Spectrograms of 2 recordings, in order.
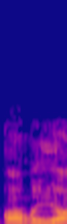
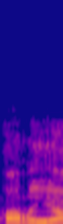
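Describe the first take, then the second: The two takes are said the same way.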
